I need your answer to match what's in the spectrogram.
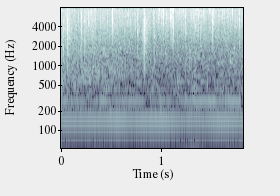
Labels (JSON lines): {"label": "biophony, midshipman", "recorder": "SoundTrap 500"}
